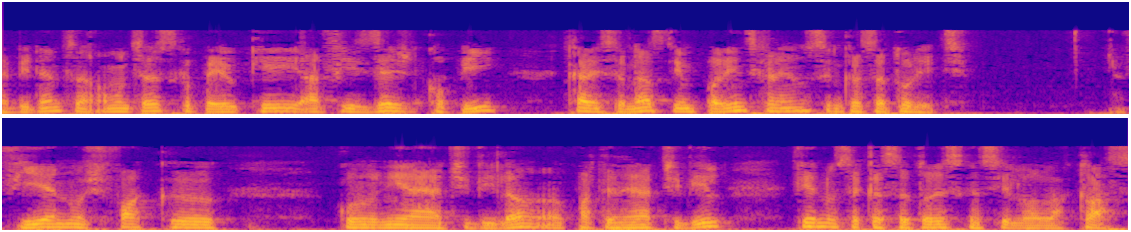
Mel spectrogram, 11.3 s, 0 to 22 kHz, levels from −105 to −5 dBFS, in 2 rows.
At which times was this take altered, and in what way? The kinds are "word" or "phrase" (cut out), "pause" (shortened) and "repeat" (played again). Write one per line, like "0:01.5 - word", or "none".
0:02.1 - phrase
0:08.5 - word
